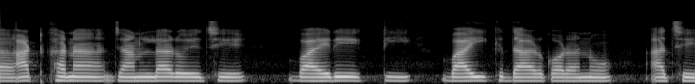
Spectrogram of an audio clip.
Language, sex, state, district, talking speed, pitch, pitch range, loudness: Bengali, female, West Bengal, Paschim Medinipur, 85 wpm, 170 Hz, 170-175 Hz, -19 LUFS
